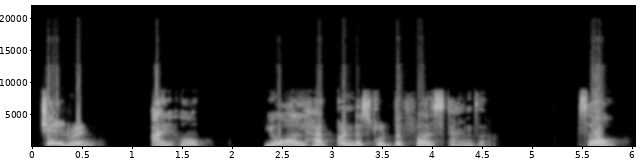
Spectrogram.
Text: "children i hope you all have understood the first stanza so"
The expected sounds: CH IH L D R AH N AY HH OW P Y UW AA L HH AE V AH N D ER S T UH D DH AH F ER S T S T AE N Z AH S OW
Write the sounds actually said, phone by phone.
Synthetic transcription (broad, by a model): CH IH L D R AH N AY HH OW P Y UW AA L HH AE V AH N D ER S T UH D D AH F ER T S T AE N S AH S OW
